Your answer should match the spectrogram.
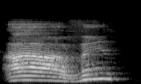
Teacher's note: avental oxítona embora não seja acentuada mas a sua sílaba tônica forte é a última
